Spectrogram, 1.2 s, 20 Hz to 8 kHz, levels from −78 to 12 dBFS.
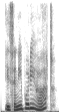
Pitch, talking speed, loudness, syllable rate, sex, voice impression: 260 Hz, 150 wpm, -14 LUFS, 6.5 syllables/s, female, feminine, adult-like, relaxed, weak, bright, soft, raspy, slightly cute, calm, friendly, reassuring, slightly sweet, kind, modest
